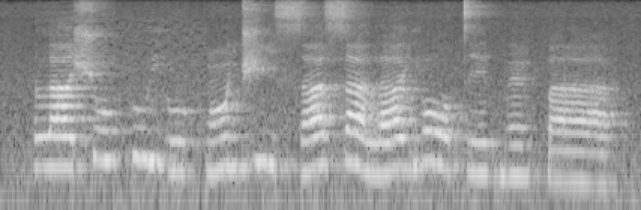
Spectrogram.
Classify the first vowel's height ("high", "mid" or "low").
low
